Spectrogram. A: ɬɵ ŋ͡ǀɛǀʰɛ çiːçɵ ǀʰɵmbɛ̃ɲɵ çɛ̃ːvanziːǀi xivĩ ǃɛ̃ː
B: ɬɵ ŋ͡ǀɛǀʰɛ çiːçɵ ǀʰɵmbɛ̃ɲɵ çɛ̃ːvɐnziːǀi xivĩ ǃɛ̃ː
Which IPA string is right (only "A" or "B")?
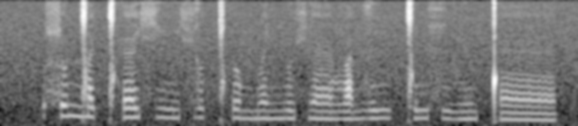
A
